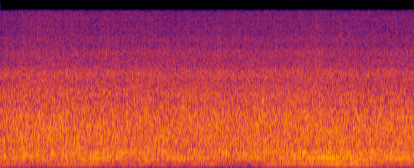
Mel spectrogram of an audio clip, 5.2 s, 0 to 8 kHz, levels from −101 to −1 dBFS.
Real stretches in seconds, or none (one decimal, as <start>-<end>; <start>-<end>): 2.3-2.9; 3.4-4.1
